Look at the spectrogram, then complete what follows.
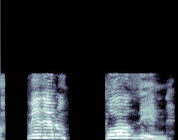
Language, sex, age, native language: Icelandic, male, 9, Icelandic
